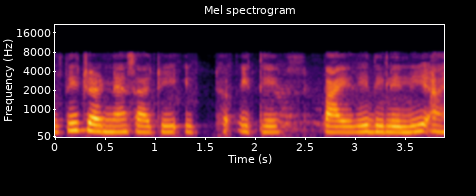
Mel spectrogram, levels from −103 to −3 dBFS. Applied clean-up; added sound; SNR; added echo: none; none; none; none.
